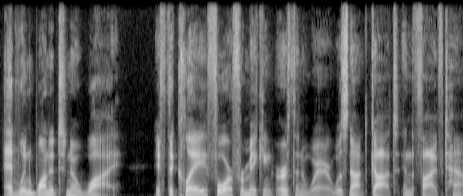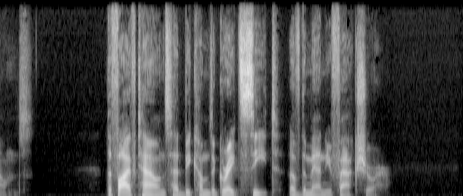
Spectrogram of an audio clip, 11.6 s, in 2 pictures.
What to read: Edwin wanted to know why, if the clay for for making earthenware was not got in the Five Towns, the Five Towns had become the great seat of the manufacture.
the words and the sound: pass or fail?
pass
